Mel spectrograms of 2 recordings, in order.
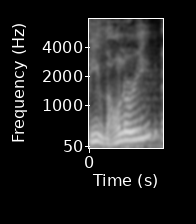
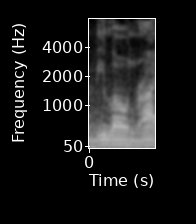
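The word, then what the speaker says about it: Vonry: and I was like is it Vonery? Like is that your name? Is that how you pronounce it? He was like no it's like Von Ry cuz his name's Ryan.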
